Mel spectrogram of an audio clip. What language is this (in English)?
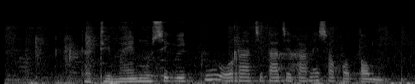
Javanese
